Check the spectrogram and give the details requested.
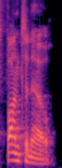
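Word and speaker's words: Fontenot: this week first off that's Fontano uh you don't pronounce the T it's like uh former MLB infielder Mike Fontano um also of note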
